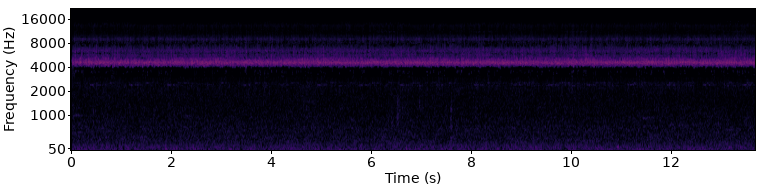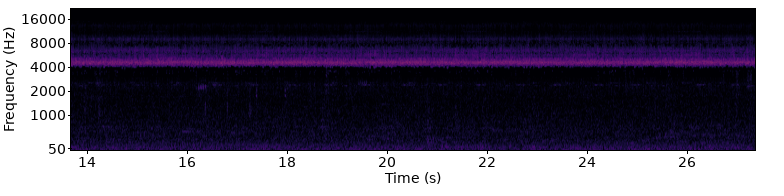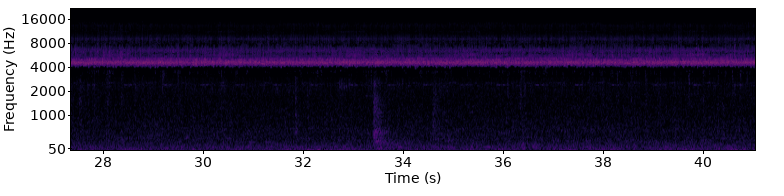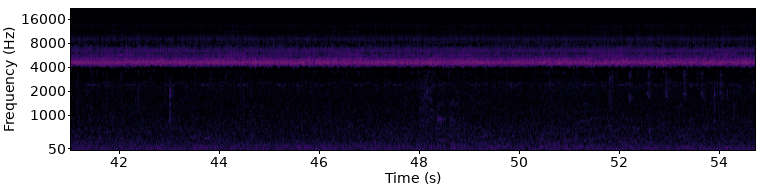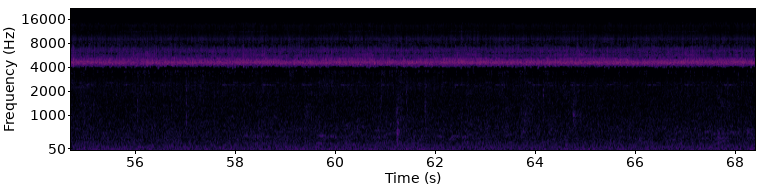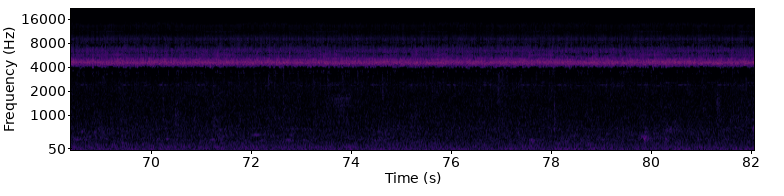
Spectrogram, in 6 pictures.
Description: Night Cricket Ambience Téléchargement d'Effet Sonore
Animal Sounds Soundboard1,512 views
